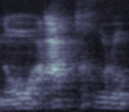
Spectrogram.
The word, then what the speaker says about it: Noach: 그래서 우리가 이제 이 노아크라는 이 단어를 볼 적에 왜 히브리어에서는 노아크로 발음하고 우리는 노아라고 하는지 왜냐하면 이 노아크란 말이 히브리어로 레스트입니다.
